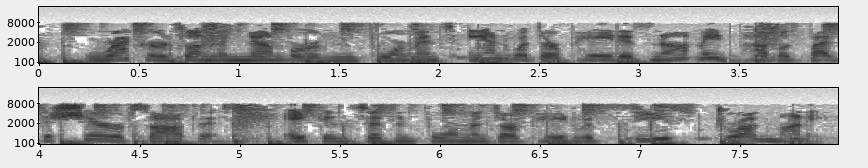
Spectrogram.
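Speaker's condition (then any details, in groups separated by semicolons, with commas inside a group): No condition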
